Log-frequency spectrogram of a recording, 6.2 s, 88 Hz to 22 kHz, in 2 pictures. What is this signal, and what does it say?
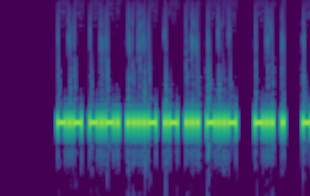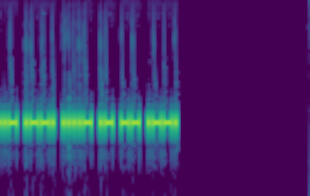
Morse code, heard as a keyed tone, about 41 wpm, 700 Hz. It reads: KC4ASX DE KP4AMP
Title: USA Callsign DE Callsign 45wpm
